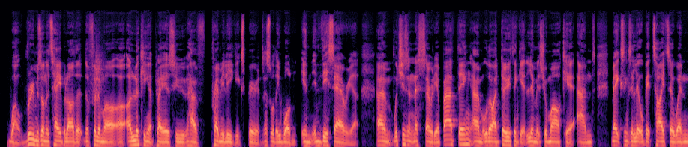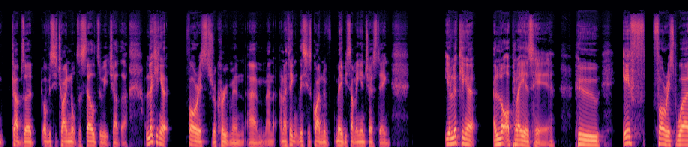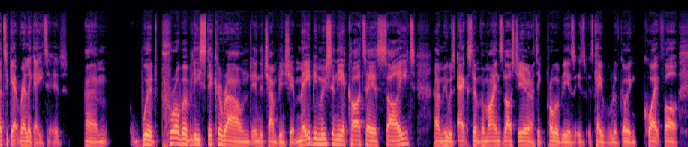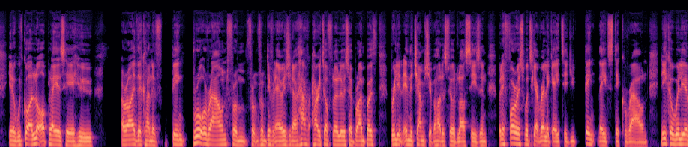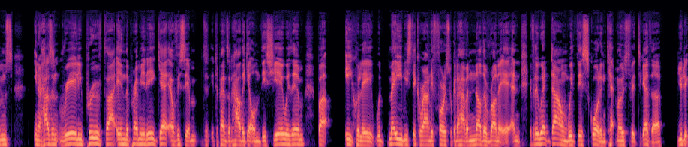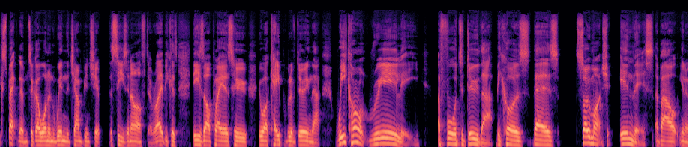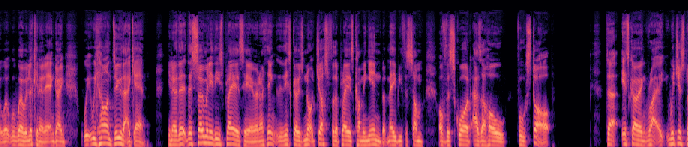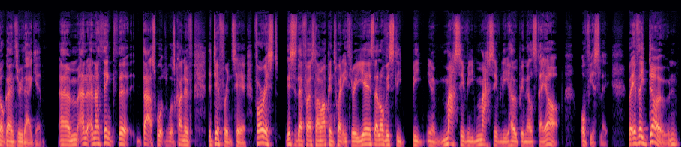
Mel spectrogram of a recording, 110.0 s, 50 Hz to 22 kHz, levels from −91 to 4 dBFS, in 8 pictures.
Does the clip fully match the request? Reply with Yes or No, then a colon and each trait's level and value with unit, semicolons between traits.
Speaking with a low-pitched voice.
Yes: low, 115 Hz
